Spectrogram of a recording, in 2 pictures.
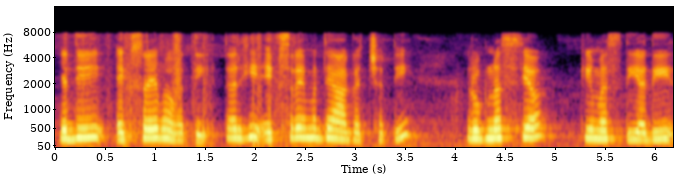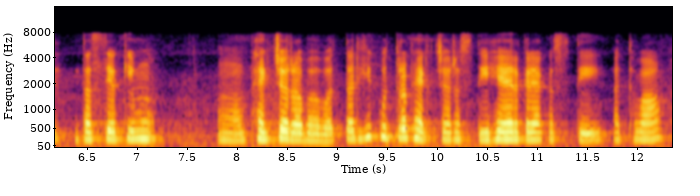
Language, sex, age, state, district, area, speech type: Sanskrit, female, 60+, Maharashtra, Wardha, urban, spontaneous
